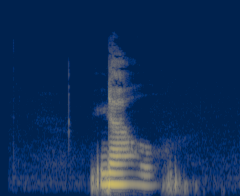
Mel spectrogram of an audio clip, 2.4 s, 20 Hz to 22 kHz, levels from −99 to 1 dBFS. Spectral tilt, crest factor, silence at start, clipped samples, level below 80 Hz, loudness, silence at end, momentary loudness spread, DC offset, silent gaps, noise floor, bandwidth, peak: -7 dB/octave; 22 dB; 0.9 s; under 0.1%; -74 dBFS; -28 LUFS; 0.6 s; 25 LU; under 0.1%; none; -77 dBFS; 7.6 kHz; -10 dBFS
